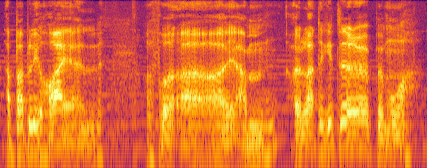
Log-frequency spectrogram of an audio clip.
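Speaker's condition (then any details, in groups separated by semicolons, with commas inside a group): Multiple system atrophy; speech and eating affected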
